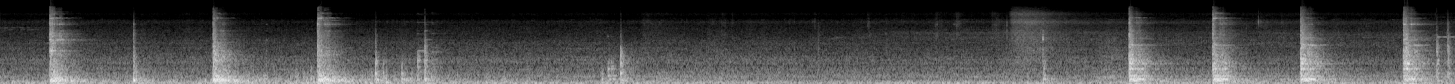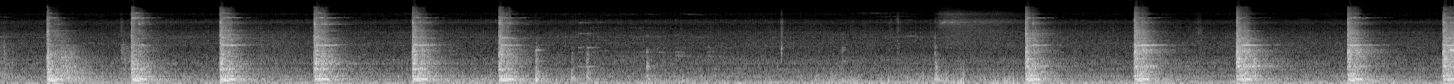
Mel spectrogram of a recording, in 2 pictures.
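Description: Hammer striking a steel Kenter shackle to knock it apart, each blow a sharp metallic clank with a short ring. There are a few scattered blows at first, then a steady run of about one a second, a pause of a few seconds, and several more blows near the end.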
